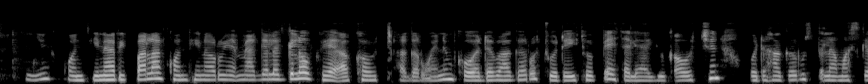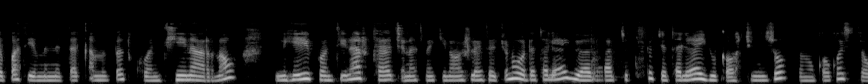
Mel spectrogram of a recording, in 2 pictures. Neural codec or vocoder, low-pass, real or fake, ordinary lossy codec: none; 7.2 kHz; real; MP3, 32 kbps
